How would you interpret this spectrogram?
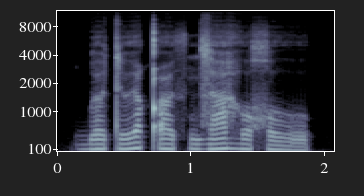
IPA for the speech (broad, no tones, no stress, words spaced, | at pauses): ɡ͡bœt øɪ̯qʼøθ nzaɦo χo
